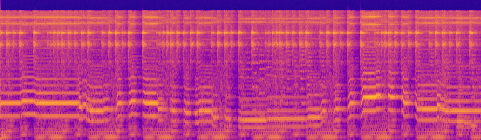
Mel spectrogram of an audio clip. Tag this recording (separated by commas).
Music, Video game music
